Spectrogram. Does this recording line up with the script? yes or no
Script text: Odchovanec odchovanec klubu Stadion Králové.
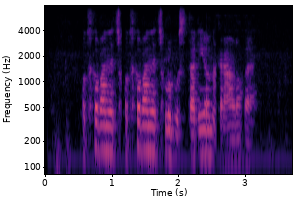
yes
